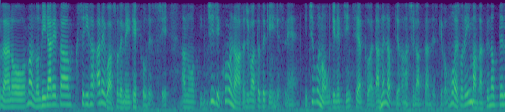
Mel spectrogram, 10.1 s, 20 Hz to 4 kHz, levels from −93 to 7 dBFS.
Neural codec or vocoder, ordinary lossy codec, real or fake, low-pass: codec, 16 kHz, 0.5 kbps, FunCodec, trained on LibriTTS, 25 frames a second; none; fake; 3.6 kHz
